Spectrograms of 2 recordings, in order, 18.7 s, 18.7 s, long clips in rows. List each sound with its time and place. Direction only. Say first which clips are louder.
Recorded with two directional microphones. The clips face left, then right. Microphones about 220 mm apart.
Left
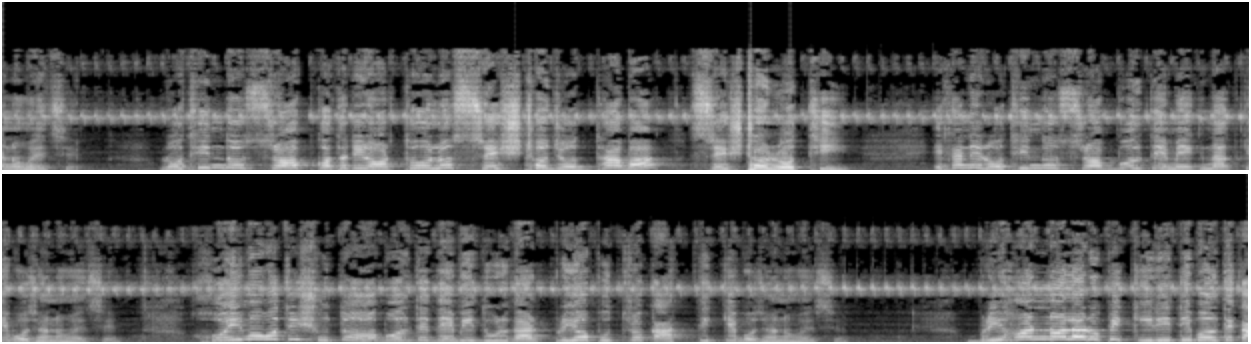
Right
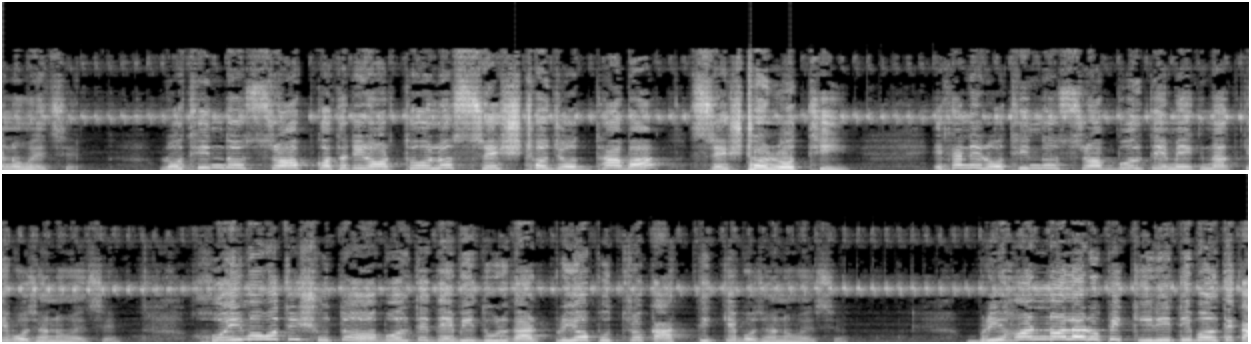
1.2 s speech: right 4 dB; 50° right (ahead or behind)
16.6 s speech: right 4 dB; 50° right (ahead or behind)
